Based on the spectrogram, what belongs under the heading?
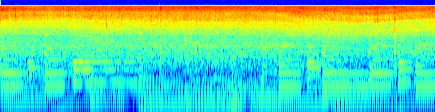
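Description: Chopped onion and red and green bell pepper sizzling as they sauté in hot oil in a nonstick frying pan, stirred with a spatula. Soft background music with held notes plays underneath.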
